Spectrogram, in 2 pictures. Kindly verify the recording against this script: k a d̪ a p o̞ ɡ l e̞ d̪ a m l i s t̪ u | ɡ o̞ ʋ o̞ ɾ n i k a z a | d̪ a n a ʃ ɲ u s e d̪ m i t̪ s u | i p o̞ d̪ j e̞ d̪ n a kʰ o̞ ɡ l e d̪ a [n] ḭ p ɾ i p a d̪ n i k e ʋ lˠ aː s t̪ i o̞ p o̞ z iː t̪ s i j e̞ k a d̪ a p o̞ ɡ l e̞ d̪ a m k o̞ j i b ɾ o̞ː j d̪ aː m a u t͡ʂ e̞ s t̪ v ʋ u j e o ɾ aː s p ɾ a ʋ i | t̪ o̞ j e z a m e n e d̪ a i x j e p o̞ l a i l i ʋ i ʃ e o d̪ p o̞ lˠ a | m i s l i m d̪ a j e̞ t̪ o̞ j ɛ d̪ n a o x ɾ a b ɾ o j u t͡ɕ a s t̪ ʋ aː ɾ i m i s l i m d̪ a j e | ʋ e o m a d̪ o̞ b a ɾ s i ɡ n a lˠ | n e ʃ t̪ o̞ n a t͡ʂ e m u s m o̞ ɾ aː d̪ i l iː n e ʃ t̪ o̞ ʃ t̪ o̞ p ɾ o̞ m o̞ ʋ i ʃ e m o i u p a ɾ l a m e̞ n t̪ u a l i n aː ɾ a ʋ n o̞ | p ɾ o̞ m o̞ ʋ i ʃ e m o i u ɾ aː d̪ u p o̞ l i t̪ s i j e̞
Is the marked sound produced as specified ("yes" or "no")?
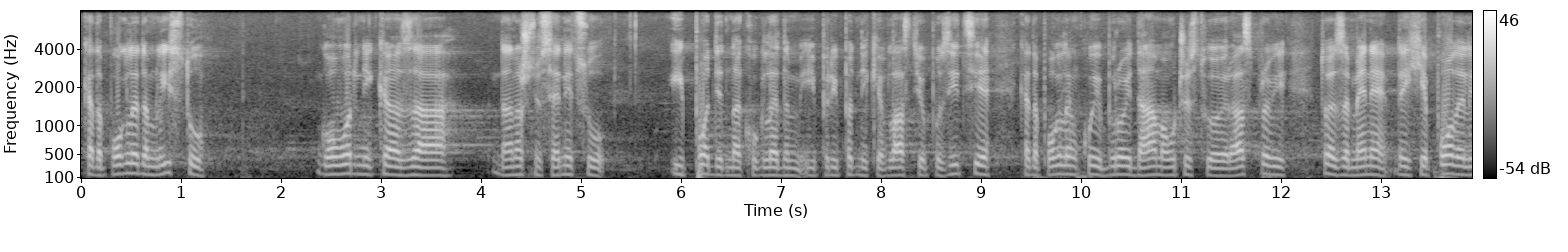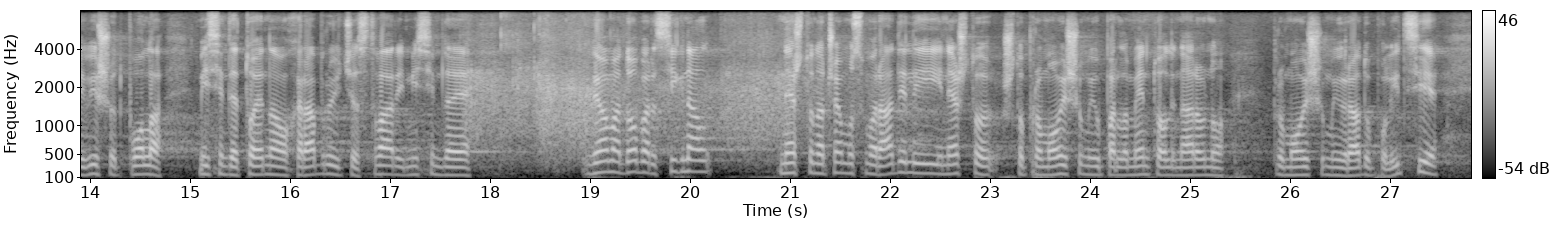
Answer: no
